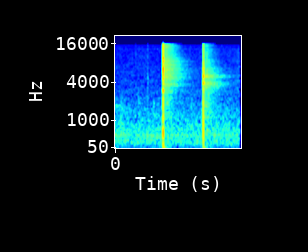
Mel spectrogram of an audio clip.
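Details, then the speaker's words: Honda Rancher 420 ATV won't turn over; new starter relay/solenoid plugged in gives two sharp crisp clicks on pressing start, engaging properly, suspected bad original solenoid. "if it was energizing properly you'd hear it click now actually i've got a new one over there we're going to plug in and then you'll hear that click that i'm talking about"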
